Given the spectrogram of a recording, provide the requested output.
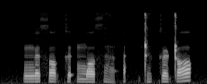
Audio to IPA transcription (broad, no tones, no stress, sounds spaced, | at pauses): ŋ œ θ ɔ k ə ʔ m ɔ θ a̤ ʔ | ʈ ə̤ k ə˞ ʈ ɔ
